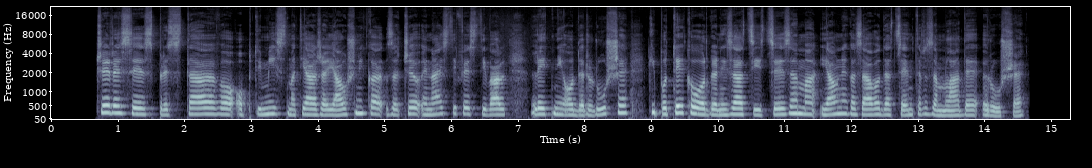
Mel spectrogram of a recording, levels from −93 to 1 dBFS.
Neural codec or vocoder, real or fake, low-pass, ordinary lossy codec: none; real; none; none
